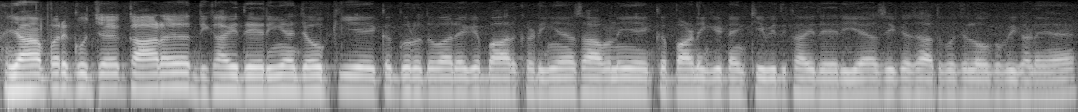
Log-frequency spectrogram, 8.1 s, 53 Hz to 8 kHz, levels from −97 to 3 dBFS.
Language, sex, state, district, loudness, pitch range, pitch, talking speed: Hindi, male, Chandigarh, Chandigarh, -18 LUFS, 115-135 Hz, 125 Hz, 245 wpm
